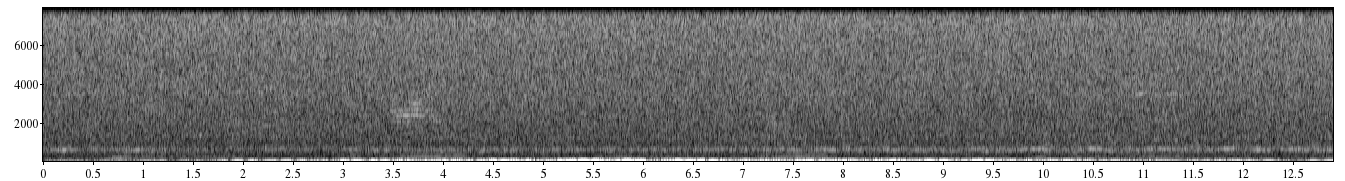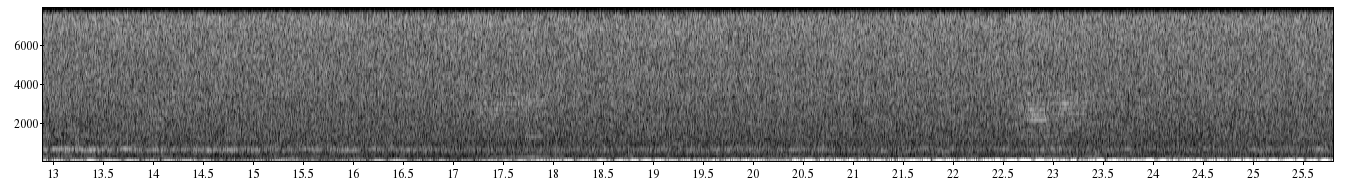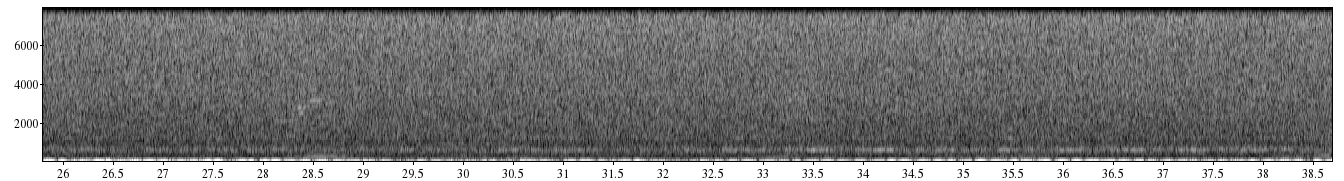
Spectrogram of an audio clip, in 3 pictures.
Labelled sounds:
3.5	3.8	humpback whale, 2.3 to 2.8 kHz
17.4	17.7	humpback whale, 2.9 to 3.1 kHz
22.7	23.0	humpback whale, 2.1 to 2.2 kHz
28.3	28.6	humpback whale, 2.7 to 2.9 kHz

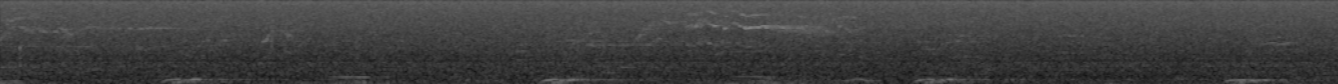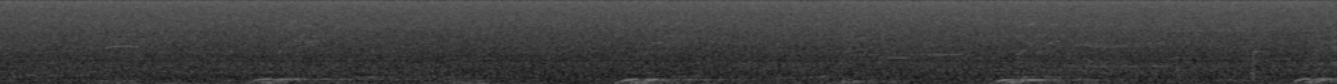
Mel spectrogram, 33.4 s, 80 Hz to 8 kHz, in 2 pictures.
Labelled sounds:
8.6	8.8	killer whale, 3.3 to 3.6 kHz
9.2	10.7	killer whale, 3.0 to 5.0 kHz
15.7	16.2	killer whale, 1.6 to 1.9 kHz

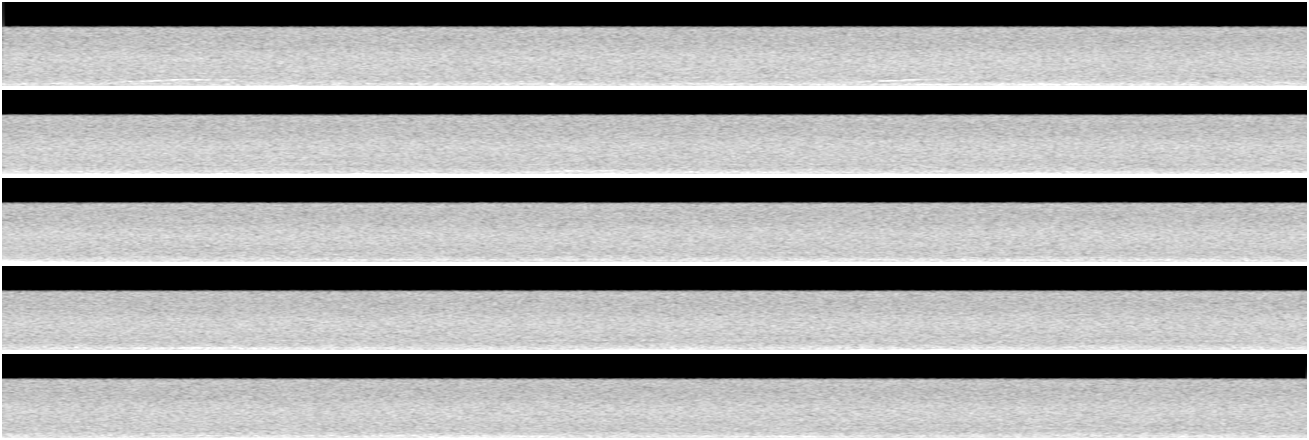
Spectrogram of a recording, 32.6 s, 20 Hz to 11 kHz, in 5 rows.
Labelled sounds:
0.8	1.1	humpback whale, 0.80 to 0.96 kHz
4.4	4.7	humpback whale, 0.80 to 0.93 kHz

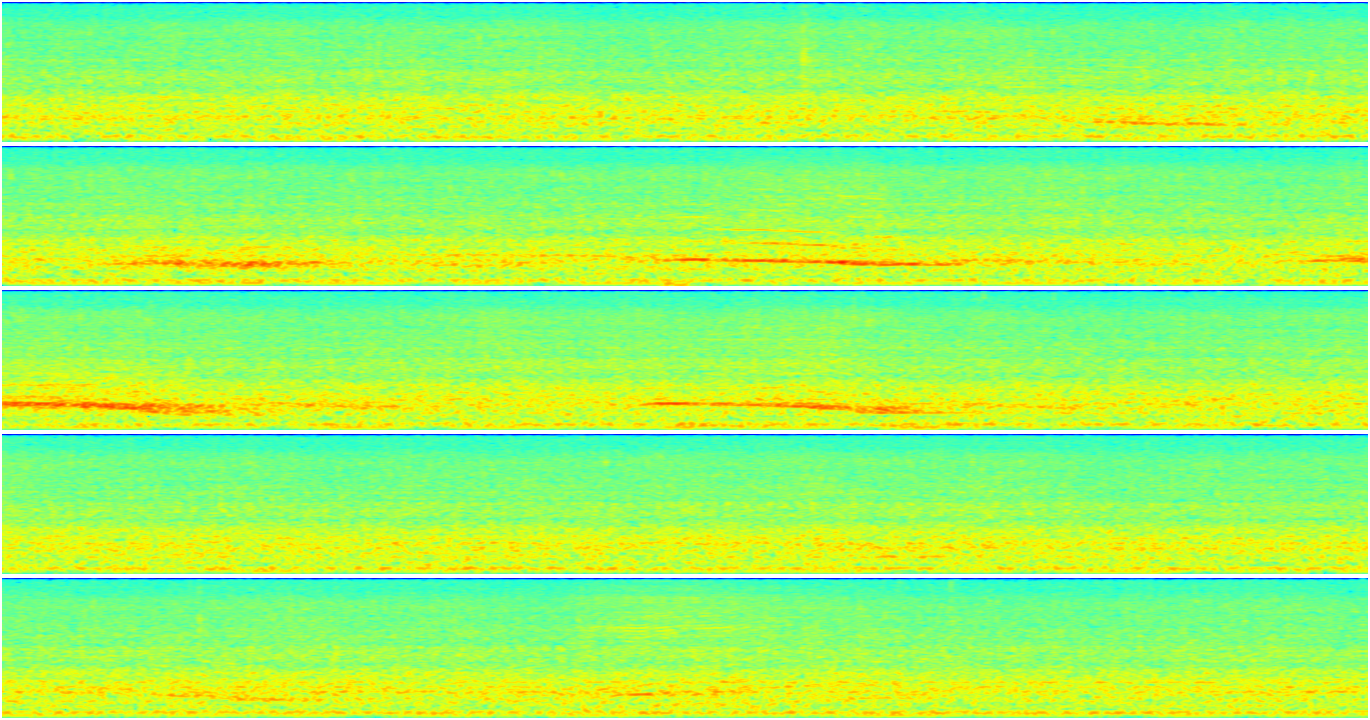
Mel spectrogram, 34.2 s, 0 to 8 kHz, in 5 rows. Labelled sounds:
5.5	5.8	humpback whale, 1.9 to 2.1 kHz
10.4	11.1	humpback whale, 0.78 to 1.3 kHz

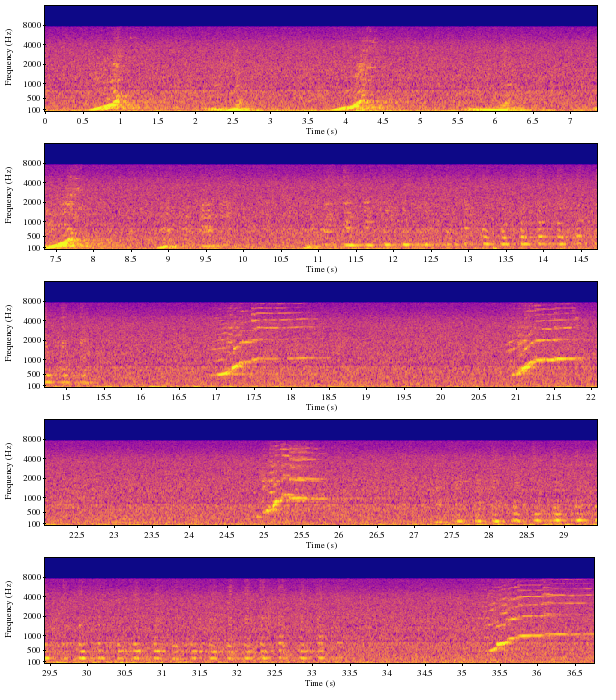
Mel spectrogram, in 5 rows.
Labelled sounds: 16.9	18.3	humpback whale, 0.80 to 7.6 kHz
19.0	19.3	humpback whale, 3.1 to 3.3 kHz
21.1	21.9	humpback whale, 0.80 to 7.4 kHz
25.1	25.8	humpback whale, 0.80 to 5.9 kHz
35.5	36.7	humpback whale, 0.80 to 8.0 kHz

